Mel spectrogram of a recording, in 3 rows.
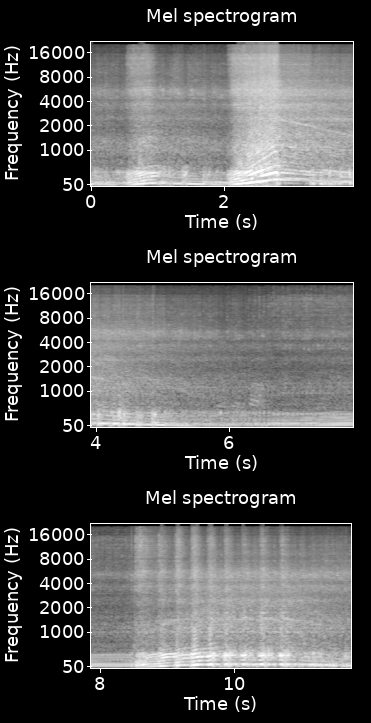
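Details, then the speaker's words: Mazda RX-7 rotary after new parts replaced the straight pipe: two revs climb and fall smoothly with a subdued, buzzy drone and no rasp; exhaust now much quieter, muffled. "So as you can hear, the car is much quieter, and I know most people want to make their cars louder, but that was honestly unbearable."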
